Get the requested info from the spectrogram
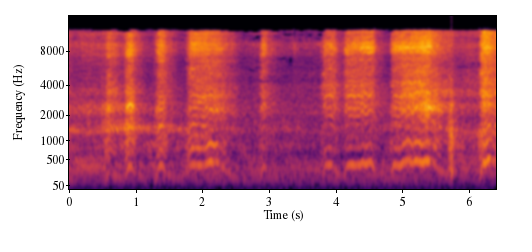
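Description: Nitro RC truck's Picco Boost .28 two-stroke glow engine, fitted with an EFRA 2041 tuned pipe, revving in repeated short bursts with its pitch rising and falling at each throttle blip. It is on its first tanks of fuel, still being run in.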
